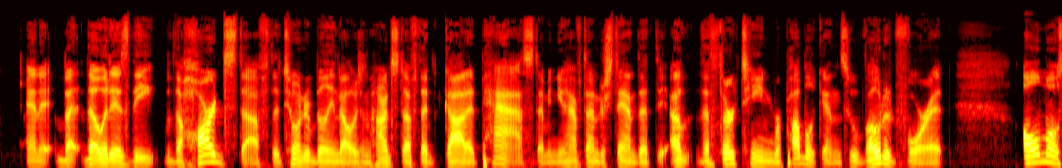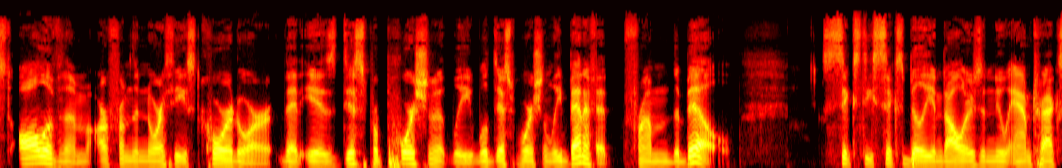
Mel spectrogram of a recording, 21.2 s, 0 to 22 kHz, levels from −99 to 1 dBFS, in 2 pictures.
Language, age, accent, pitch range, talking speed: English, 40-59, American, 95-115 Hz, 180 wpm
